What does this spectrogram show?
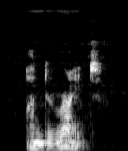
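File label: "underwrite", British English; pronunciations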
